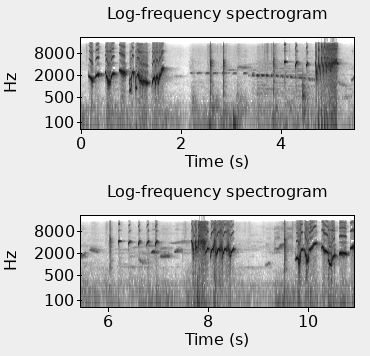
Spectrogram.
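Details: Lure recording of White-rumped shama song meant to fire up a quiet shama: loud, varied phrases of bending whistles and rattles, a long thin descending whistle, and harsh noisy bursts between pauses.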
